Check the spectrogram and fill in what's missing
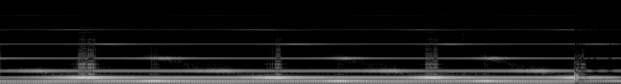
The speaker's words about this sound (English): So let me just choose the lowest one so we don't get jitter. So I'll turn on the phaser. I'm going to cut out the high harmonics. Boost the lower ones.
